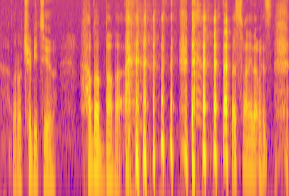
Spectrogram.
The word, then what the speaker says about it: Hubba Bubba: the two things were Hubba Bubba because they don't have the uh sound short u sound they have the only um you is always ooh so there's like uber the gum was hooba buba and the other thing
